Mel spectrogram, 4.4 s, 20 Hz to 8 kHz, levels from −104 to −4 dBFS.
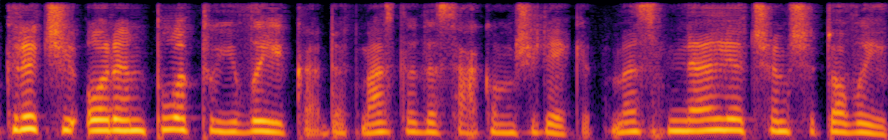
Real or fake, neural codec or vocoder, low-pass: fake; codec, 16 kHz, 1.1 kbps, Voila-Tokenizer; 7.2 kHz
